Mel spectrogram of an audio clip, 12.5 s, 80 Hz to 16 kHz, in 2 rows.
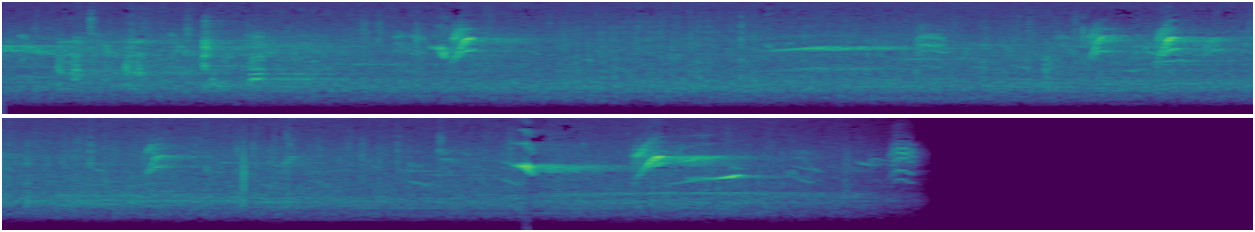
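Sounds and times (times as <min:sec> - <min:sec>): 
Apapane singing short whistles, chips and slurred notes on Maui, Hawaii: 0:00.0 - 0:02.6, 0:03.8 - 0:10.9.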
